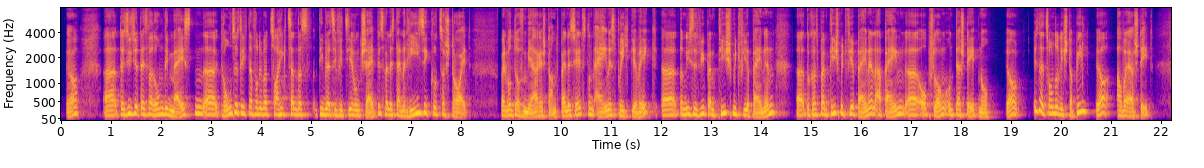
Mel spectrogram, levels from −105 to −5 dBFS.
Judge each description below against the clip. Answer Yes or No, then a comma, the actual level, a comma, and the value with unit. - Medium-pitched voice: Yes, medium, 150 Hz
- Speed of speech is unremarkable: Yes, average, 175 wpm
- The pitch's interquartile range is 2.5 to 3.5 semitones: No, average, 4.3 semitones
